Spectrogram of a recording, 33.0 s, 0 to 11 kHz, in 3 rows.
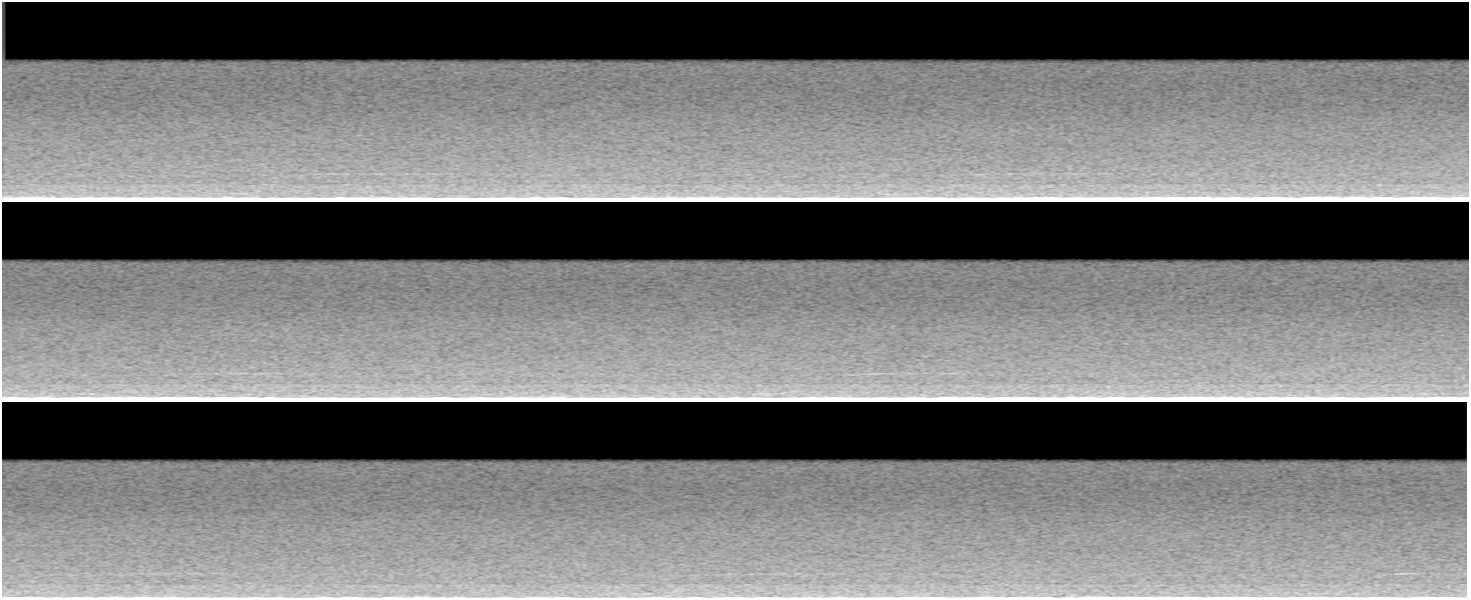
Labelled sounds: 17.5	17.7	humpback whale, 1.3 to 1.5 kHz

